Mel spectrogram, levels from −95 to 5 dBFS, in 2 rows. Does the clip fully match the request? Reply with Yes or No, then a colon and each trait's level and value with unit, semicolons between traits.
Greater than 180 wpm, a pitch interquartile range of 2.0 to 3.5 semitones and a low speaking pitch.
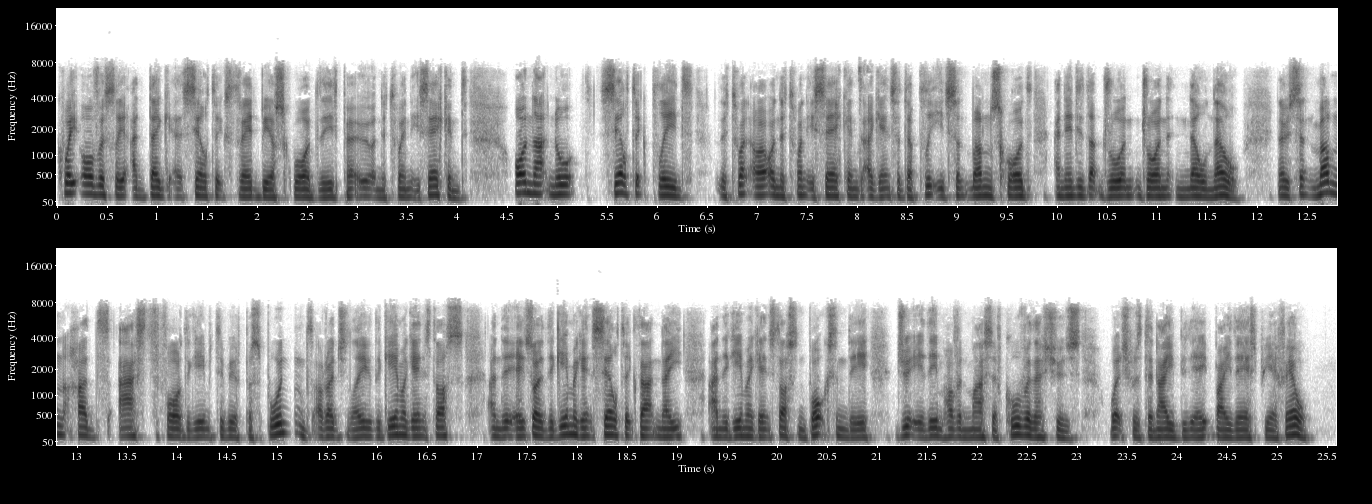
Yes: average, 200 wpm; narrow, 2.5 semitones; low, 125 Hz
